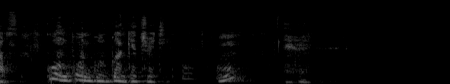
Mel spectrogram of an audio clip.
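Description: A woman speaks loudly with animation, close by.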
